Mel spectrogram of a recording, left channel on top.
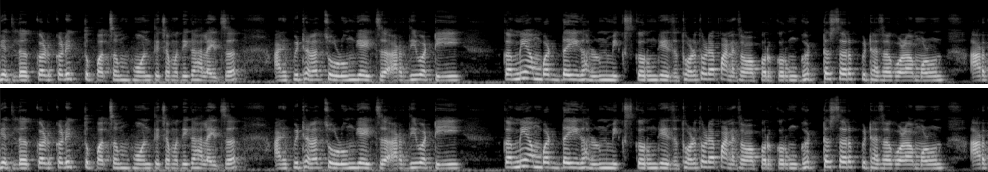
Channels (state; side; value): identical; both; correlation 1.00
